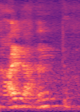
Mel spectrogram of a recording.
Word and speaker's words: 갈다: 갈다, 길게 발음하는 갈다는 칼을 가는 것을 말합니다.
